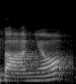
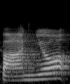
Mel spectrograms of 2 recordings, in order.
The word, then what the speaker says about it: bagno: Dov'è il bagno? Dov'è il bagno? You might notice that bagno has a G and O, and that sound is not very common in English. It's almost like no, but less sharp.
